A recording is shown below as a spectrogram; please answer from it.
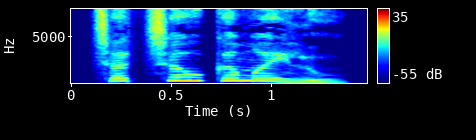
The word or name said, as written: ಚಚ್ಚೌಕಮೈಲು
